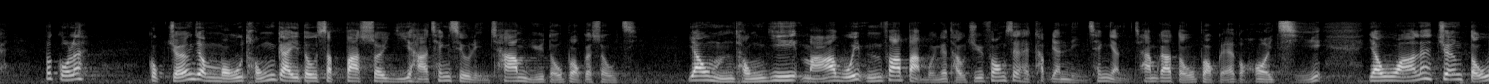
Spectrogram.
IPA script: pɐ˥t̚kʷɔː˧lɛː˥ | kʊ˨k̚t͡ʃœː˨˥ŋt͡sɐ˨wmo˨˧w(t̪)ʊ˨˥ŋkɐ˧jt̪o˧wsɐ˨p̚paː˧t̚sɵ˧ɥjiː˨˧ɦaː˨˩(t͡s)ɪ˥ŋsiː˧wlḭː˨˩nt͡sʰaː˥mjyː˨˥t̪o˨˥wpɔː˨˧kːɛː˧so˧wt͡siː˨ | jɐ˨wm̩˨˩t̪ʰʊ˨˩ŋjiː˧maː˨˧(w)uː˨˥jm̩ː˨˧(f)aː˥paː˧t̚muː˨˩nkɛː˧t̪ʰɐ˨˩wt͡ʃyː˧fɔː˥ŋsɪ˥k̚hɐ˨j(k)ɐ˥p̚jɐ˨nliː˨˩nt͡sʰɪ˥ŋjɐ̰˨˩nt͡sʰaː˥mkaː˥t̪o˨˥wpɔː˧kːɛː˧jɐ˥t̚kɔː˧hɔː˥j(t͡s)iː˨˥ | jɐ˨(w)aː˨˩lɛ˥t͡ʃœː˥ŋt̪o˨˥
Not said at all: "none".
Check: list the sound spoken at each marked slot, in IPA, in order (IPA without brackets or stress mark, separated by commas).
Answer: t̪ʰ, t͡sʰ, w, f, kʰ, t͡sʰ, wː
